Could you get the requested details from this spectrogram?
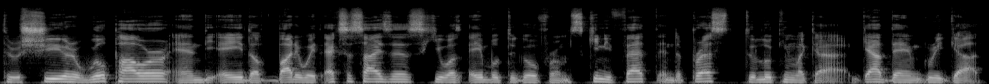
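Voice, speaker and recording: A man's voice: fairly low pitch, measured pace, hardly any pauses. A young man hosting a fitness podcast, talking in an upbeat, enthusiastic and informal way. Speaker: podcast host. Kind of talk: casual podcast chat.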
